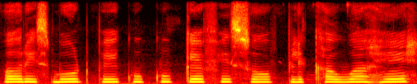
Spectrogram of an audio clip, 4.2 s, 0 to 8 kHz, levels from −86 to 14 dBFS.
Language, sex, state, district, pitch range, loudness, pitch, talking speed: Hindi, female, Rajasthan, Jaisalmer, 245-260 Hz, -16 LUFS, 255 Hz, 145 wpm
